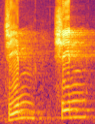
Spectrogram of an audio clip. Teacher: Jim syin ya itu di tengah lidah Langsung nyambung artinya bertemu dengan langit-langit atas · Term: makhraj Jim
